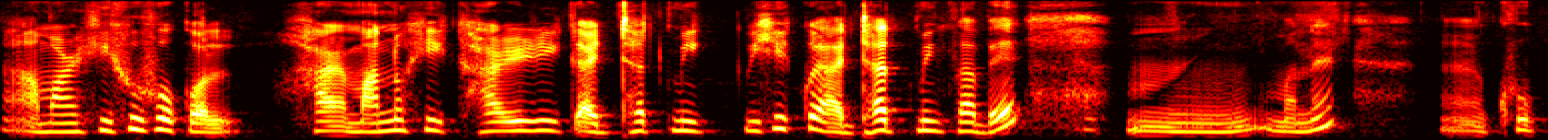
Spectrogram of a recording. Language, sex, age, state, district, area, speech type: Assamese, female, 45-60, Assam, Biswanath, rural, spontaneous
